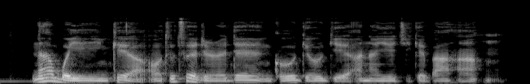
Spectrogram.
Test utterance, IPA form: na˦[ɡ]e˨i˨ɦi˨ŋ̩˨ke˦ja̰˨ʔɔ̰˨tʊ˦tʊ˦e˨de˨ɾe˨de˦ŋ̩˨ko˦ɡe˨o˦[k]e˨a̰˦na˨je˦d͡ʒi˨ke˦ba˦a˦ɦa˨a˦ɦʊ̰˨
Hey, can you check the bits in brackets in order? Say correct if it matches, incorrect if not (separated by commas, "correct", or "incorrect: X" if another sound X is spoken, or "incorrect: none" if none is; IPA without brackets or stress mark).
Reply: incorrect: ɡ͡b, incorrect: ɡ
